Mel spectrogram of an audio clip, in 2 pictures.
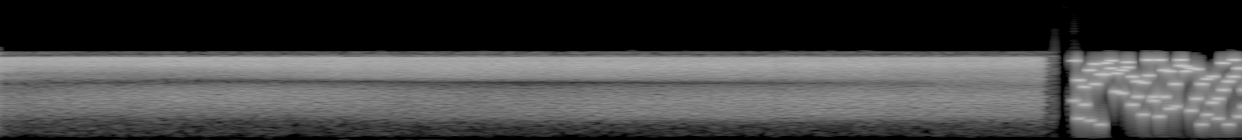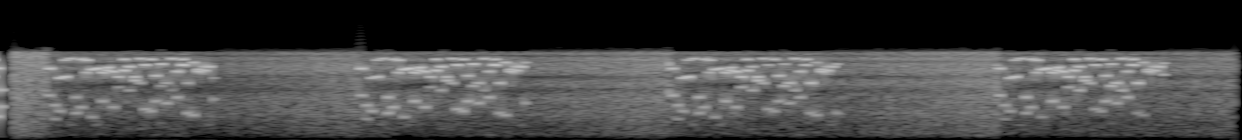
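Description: VARA HF modem audio on a single-sideband radio channel: steady radio hiss with a faint tone for about five seconds, then a loud burst of multi-tone data followed by four shorter, fainter data bursts about every one and a half seconds. These are the closing handshake of a Winlink session as the link disconnects.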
